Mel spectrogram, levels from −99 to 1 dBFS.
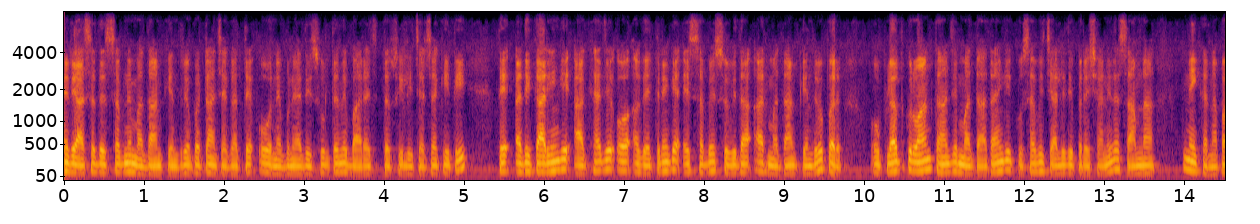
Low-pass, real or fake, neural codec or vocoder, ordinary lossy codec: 7.2 kHz; real; none; Opus, 16 kbps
